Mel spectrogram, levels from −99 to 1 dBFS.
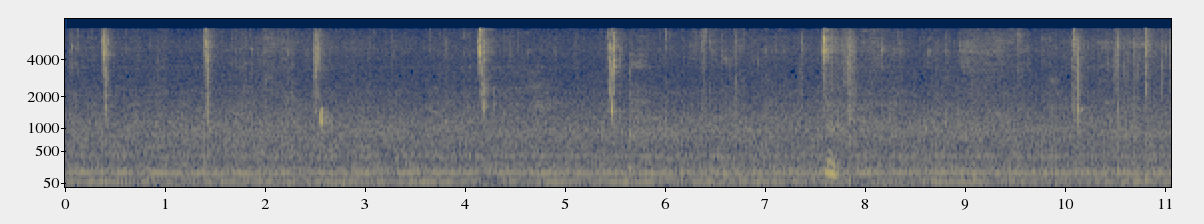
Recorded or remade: recorded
